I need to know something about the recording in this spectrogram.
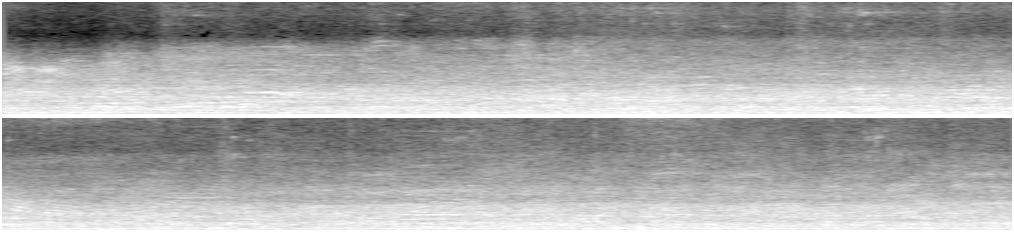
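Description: A large crowd chatters outdoors in a steady murmur.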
